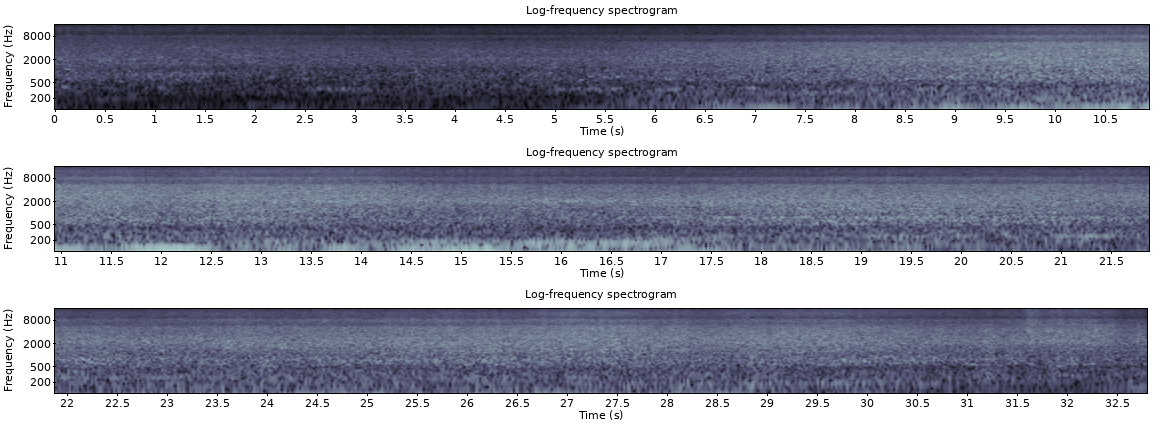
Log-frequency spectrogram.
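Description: Floodwater rushing steadily across a flooded road, with vehicles wading through it. From about six seconds in, a city bus's engine hums low and grows louder, peaking around the middle, together with the wash of water pushed aside by the wheels.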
